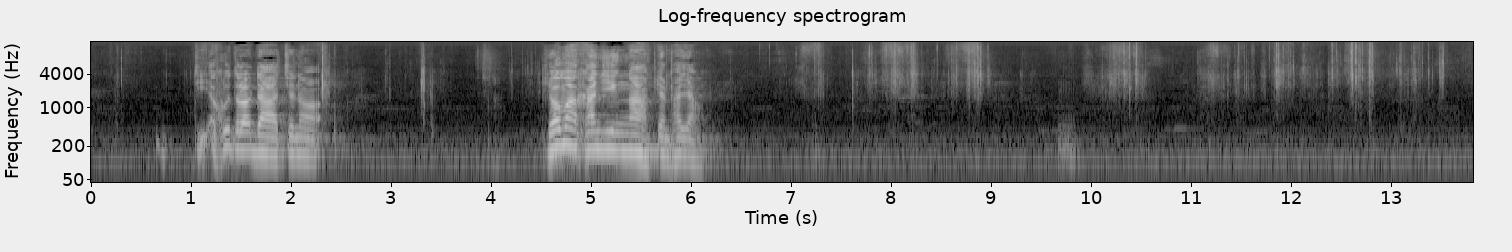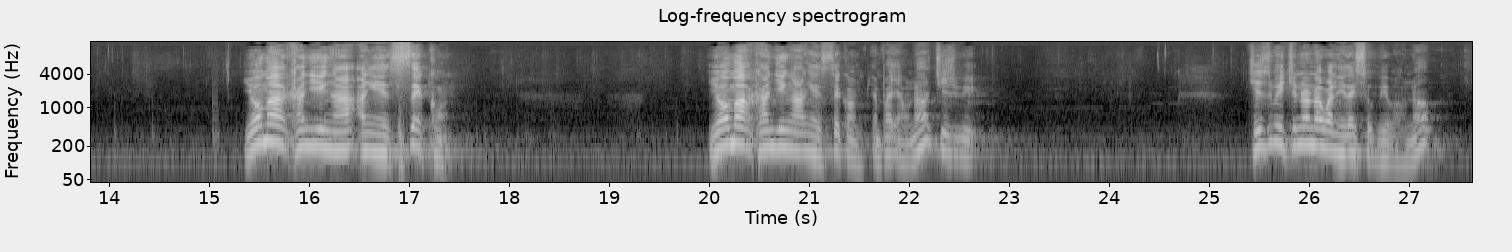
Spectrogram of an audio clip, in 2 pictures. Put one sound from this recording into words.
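A middle-aged man preaches forcefully in bursts through a microphone and loudspeakers, with pauses between phrases.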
